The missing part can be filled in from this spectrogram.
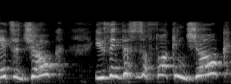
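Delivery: very high, shrill, enraged, furious screaming. Retelling how a man screamed at a woman who called it a joke, retelling a scream. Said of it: "And he's like screaming at her".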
